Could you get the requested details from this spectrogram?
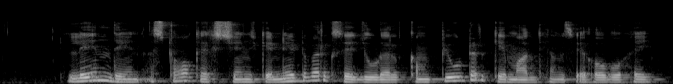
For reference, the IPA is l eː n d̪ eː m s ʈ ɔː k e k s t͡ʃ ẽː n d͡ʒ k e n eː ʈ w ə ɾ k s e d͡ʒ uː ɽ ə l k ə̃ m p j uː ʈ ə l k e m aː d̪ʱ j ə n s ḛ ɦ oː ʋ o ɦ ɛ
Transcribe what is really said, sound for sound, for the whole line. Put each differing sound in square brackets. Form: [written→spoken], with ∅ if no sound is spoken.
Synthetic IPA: l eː n d̪ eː [m→n] s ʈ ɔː k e k s t͡ʃ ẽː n d͡ʒ k e n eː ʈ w ə ɾ k s e d͡ʒ uː ɽ ə l k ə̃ m p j uː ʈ ə [l→ɾ] k e m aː d̪ʱ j ə [n→m] s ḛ ɦ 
